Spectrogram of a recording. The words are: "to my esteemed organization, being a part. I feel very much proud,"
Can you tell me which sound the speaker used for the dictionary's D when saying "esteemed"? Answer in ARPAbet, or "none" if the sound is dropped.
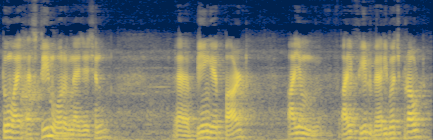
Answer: none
